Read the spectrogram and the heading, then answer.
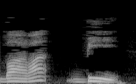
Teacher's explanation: لكنك لو أدخلت الياء، الياء ماذا يناسبها قبلها؟ يناسبها كسرة، حينئذ ستقول ضربي، فتكون قد كسرت الفعل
